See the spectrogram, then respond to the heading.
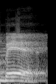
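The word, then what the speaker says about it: bear: हो गई unable to बेर अनेबल यानी असमर्थ होकर बेर यानी बियर नहीं पढ़ेंगे बेर पढ़ेंगे बेर या टेडी बेर टेडी बियर नहीं होता बियर तो य होता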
